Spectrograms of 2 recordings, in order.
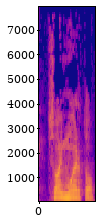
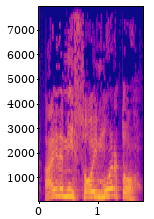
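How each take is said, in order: First: Said in the usual way. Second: Terrified cry. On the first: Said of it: "por fin entiendes que estás muerto". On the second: Acted. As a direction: cry out as if facing death. Isaías aterrado ante la gloria. (grito de espanto, agudo y lento)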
